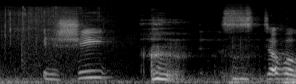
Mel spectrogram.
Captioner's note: wheezes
